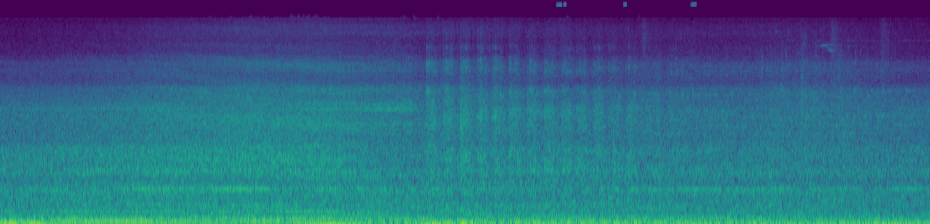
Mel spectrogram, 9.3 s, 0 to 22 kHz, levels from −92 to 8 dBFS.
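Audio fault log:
3.48 to 3.58 s, repeated frames: a 48 ms block of compressed audio plays two extra times, a short stutter as the decoder receives the same frames again. This fits a run of frames being duplicated, and it adds 96 ms to the clip.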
